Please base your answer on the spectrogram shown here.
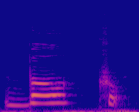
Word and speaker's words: beaucoup: Beaucoup.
